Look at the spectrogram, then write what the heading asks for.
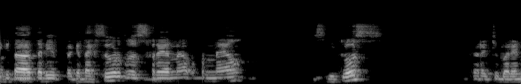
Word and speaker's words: Fresnel: Bacanya Fresnel.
